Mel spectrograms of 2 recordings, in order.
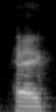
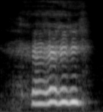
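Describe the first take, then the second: First: It is said with low energy. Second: It is said with more energy, awkwardly.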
